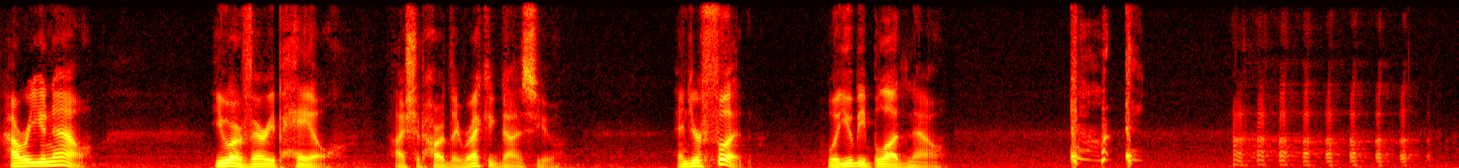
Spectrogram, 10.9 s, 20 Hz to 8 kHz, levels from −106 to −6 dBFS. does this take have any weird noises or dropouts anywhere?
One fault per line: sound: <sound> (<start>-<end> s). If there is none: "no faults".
sound: throat clearing (8.0-8.6 s)
sound: laugh (9.2-10.8 s)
